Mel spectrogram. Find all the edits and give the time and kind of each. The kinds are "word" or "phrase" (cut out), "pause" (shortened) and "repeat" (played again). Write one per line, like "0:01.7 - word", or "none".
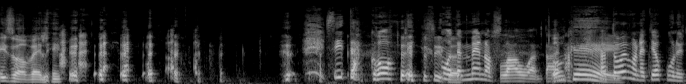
0:04.4 - word
0:05.0 - word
